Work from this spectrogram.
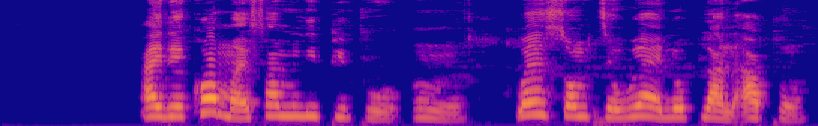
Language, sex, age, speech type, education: Nigerian Pidgin, female, 15-29, spontaneous, tertiary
